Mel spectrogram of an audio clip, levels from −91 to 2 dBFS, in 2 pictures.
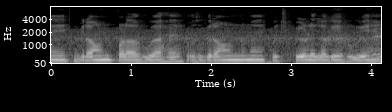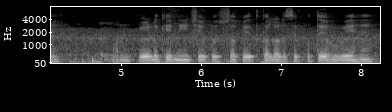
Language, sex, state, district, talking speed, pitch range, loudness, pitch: Hindi, male, Uttar Pradesh, Budaun, 180 wpm, 100-110 Hz, -31 LUFS, 105 Hz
